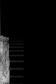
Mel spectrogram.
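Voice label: Police LE Ops, radio; Raleigh; LE Ops 9; wake; p25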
